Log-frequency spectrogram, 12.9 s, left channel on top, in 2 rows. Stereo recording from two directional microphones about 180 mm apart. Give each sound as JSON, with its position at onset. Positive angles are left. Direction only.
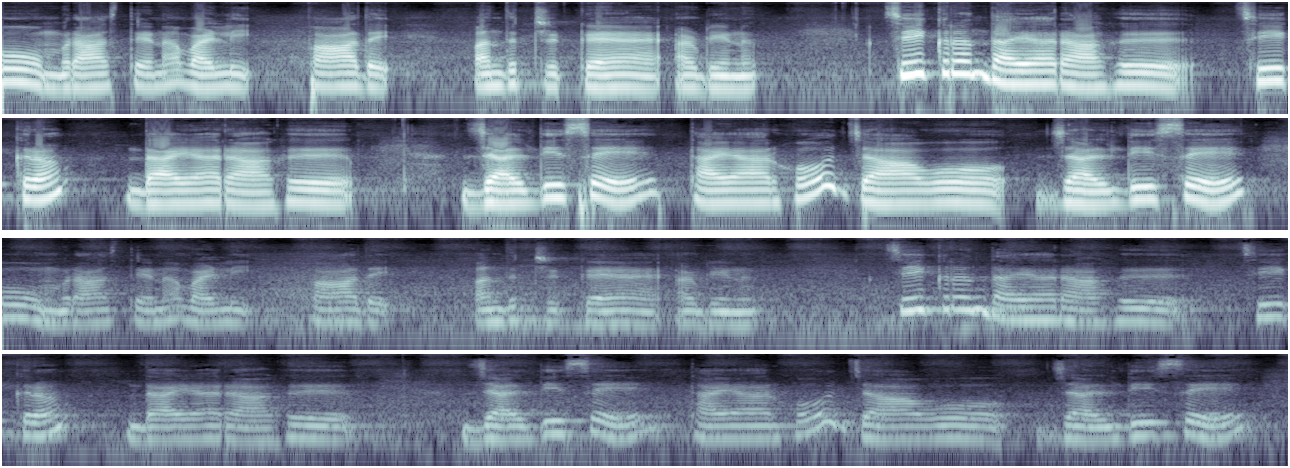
{"t": 0.2, "sound": "a woman's voice", "side_deg": 45}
